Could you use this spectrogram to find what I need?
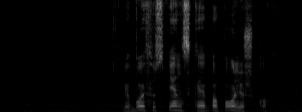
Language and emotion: Russian, neutral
